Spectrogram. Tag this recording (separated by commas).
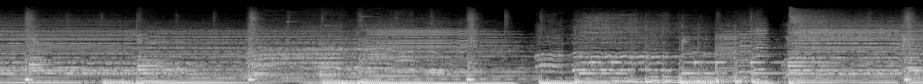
Soul music, Music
